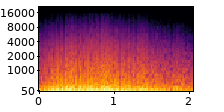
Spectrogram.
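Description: Synthesizer holding a low C note whose pulse width is driven by a ring modulator, giving a steady low tone with a regular beating pulse, the downward saw-like motion of the difference frequency between the ring modulator and the note. The note fades gradually toward the end.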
